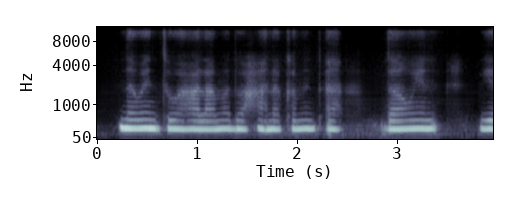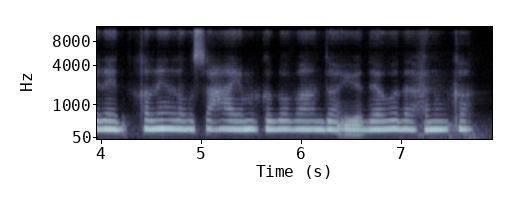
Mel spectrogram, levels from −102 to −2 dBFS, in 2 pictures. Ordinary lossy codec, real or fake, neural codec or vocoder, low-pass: none; fake; codec, 24 kHz, 0.5 kbps, DualCodec; 10.8 kHz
